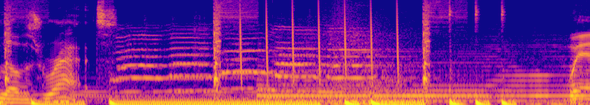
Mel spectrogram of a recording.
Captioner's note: ships' horns blare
